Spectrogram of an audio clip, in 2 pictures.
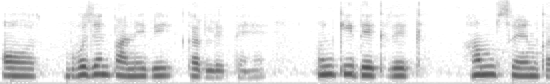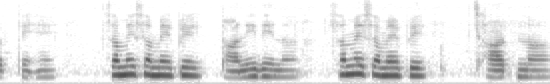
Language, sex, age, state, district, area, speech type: Hindi, female, 30-45, Madhya Pradesh, Hoshangabad, urban, spontaneous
